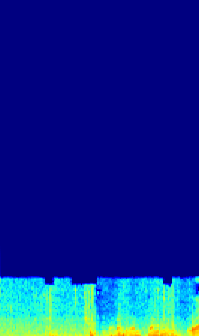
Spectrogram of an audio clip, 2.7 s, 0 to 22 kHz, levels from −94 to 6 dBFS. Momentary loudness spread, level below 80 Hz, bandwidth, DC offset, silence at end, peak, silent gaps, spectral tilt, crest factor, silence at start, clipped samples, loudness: 12 LU; -32 dBFS; 4 kHz; under 0.1%; 0 s; -8 dBFS; none; -11.5 dB/octave; 16 dB; 0 s; under 0.1%; -27 LUFS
